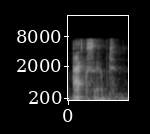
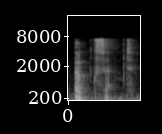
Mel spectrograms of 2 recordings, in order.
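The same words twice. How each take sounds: First: The first vowel is a full, open vowel. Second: The first vowel is a relaxed schwa. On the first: The speaker calls it wrong. "it's not accept" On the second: The speaker calls it right. "it's accept"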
